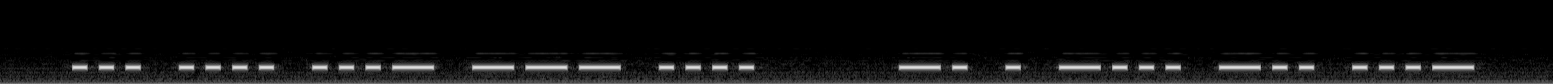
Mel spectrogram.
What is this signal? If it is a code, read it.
Morse code, heard as a keyed tone, about 9 wpm, 800 Hz. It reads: SHVOH NEBDV
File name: telegrafia / i2tfj / Lez4 40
